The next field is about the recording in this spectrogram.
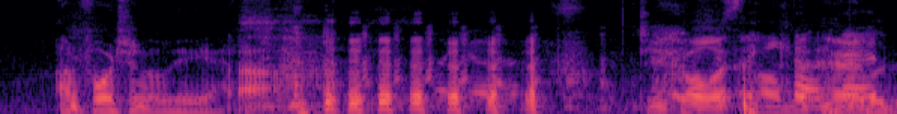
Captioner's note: laughter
